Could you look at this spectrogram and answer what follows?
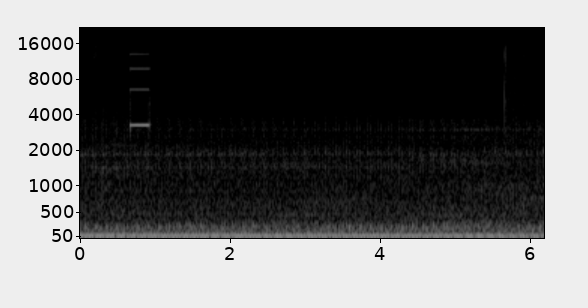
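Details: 2003 Peugeot 307 2.0 HDi diesel, just started after programming a new transponder to replace a lost one: a steady, even diesel idle with a low thrum and one short electronic beep early on. Normal idle.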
